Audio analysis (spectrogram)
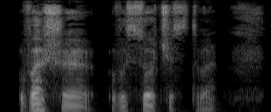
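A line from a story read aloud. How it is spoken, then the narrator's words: Barely audible dreamy whisper. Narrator (Russian): чуть слышно, словно во сне, прошептала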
